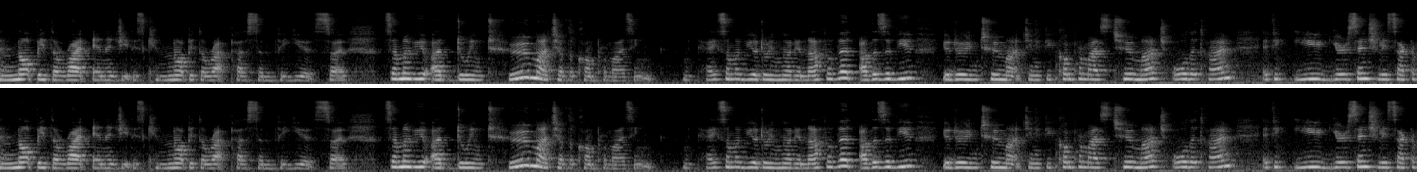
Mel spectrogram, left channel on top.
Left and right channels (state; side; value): identical; both; correlation 1.00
